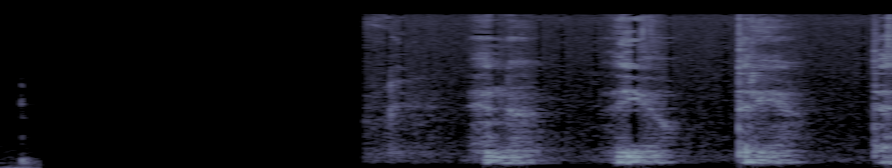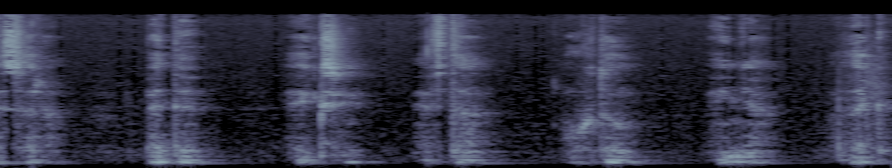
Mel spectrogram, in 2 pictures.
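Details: Young adult lawyer with dysphonia from unilateral vocal fold paralysis following thyroidectomy, counting aloud before voice therapy; the finding is dysphonia from unilateral vocal fold paralysis.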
